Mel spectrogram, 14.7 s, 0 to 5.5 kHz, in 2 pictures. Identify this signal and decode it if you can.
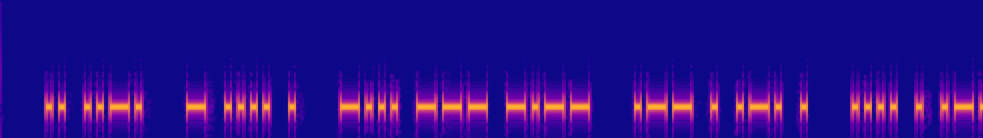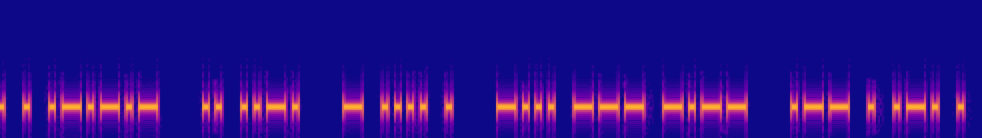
Morse code, heard as a keyed tone, about 25 wpm, 600 Hz. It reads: IF THE BOY WERE HERE. IF THE BOY WERE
